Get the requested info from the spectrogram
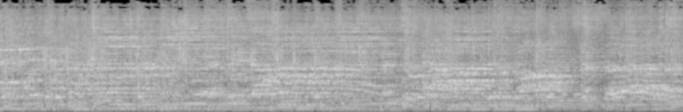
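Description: Live worship song: a man singing at a microphone with an acoustic guitar, joined by other voices singing together like a choir.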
